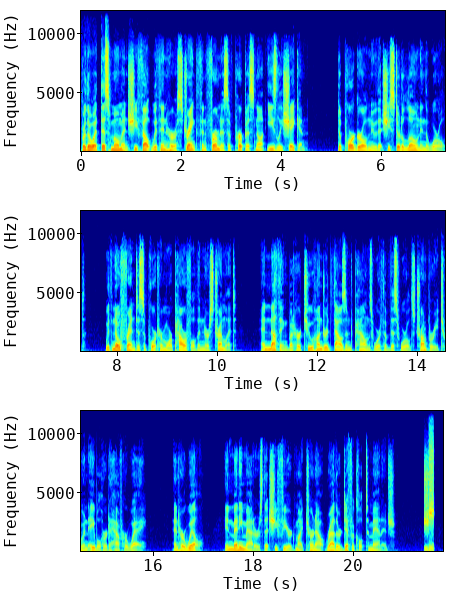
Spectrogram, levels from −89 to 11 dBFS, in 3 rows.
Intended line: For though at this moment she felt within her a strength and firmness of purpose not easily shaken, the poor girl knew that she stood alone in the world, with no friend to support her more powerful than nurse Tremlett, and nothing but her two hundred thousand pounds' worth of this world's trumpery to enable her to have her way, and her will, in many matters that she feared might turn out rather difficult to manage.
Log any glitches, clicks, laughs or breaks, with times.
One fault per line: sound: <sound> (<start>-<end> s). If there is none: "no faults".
sound: laugh (21.4-21.6 s)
